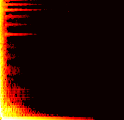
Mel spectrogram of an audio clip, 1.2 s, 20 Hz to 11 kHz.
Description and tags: Kick coming from Yamaha PSR-215 going to EQ-10 -> Morley Pro Series II -> Boss MD-2 ending up at UR44.
BOSS, EQ-10, HIP-HOP, HOUSE, II, KICK, MD-2, MORLEY, MXR, PRO, PSR-215, SERIES, TECHNO, YAMAHA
